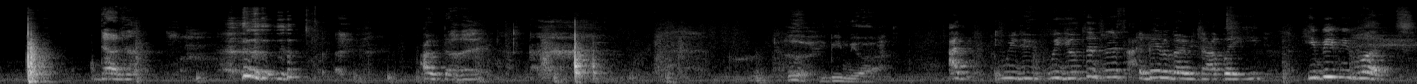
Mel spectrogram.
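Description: A young child talks and laughs excitedly close by.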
